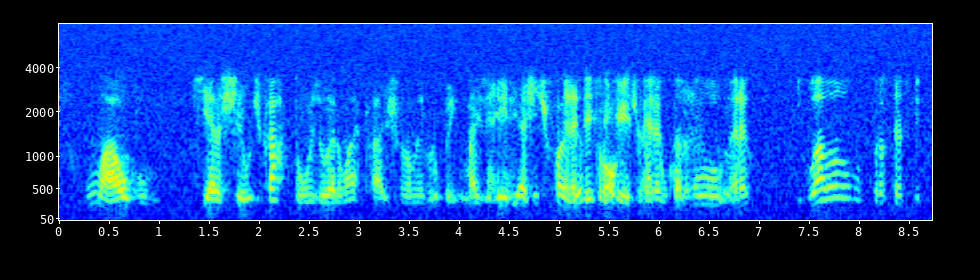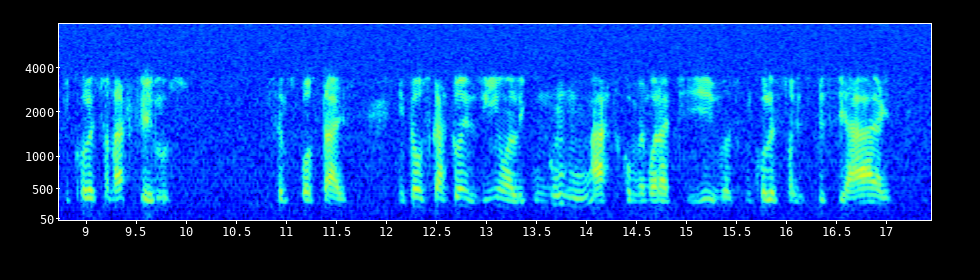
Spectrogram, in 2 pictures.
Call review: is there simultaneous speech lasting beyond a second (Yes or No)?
Yes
